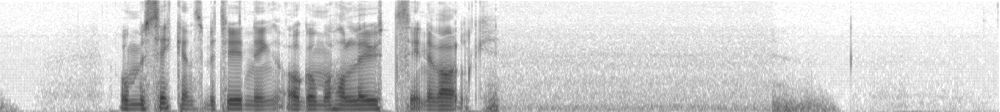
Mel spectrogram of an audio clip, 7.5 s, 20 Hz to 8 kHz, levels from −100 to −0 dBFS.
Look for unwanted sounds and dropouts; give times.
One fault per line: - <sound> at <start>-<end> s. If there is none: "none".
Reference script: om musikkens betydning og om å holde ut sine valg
none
